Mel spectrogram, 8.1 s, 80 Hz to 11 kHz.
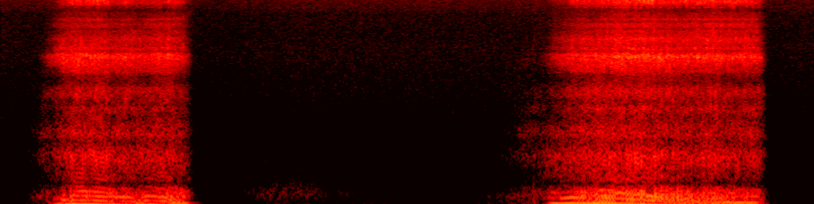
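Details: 20-year-old girl snoring loudly in sleep: two long, loud, rattling inspiratory snores separated by quiet pauses; heavy snoring.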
